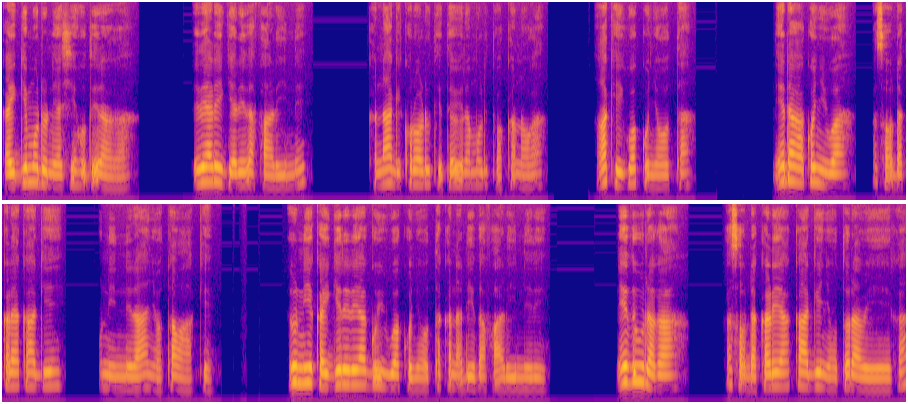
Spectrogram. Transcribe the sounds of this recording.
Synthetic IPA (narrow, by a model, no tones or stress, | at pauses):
kaiɡemoːndoneaʃeɦoðeɾaɣa | ɾeɾeaɾeɡeaɾeːðafaɾeine | kanaːɡekɔɾwaɾotetɛwḛɾamoɾitwakanɔɣa | aɣakeiɣwakoɲɔta | neːdaɣakoɲuwa | ɣasɔ̰dakaɾeakaɡe | monineɾaɲɔtawakɛ | eɾoniekaiɡeɾeɾeaɡoiɣwakoɲɔtakanaɾeðafa̰ɾiːneɾe | neðuːɾaɣa | ɣasɔdakaɾeakaɡeɲɔtɔɾawɛːɣa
